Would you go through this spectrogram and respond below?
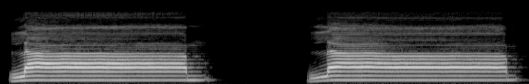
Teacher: মাড়ির দাতের গোড়ার সঙ্গে লাগাবো লাগিয়ে আমি এক দুই তিন চার আলিফ টেনে পড়ব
